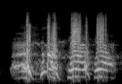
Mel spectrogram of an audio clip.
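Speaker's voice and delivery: a big real laugh; loud amused laugh; loud burst of laughter. Real, not acted. Laughs at Moreno.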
